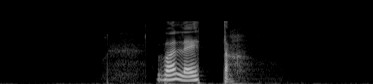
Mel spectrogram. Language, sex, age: Swedish, female, 67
